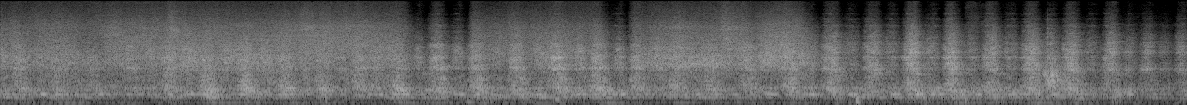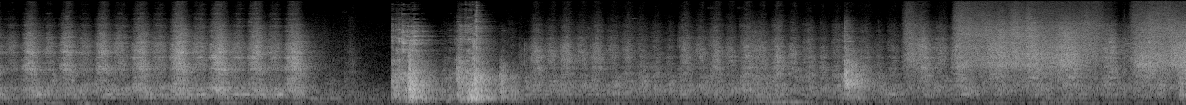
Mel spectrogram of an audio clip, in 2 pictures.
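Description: Hand file scraping along a wooden shotgun stock in repeated strokes, rounding the comb. The strokes break off briefly about two-thirds of the way through, then carry on.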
